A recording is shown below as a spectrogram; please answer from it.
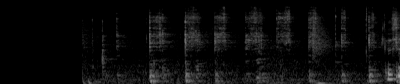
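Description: Egg, milk and cinnamon batter being beaten in a stainless steel bowl, the utensil clicking and scraping against the metal in an irregular run of taps, about two to three a second, starting about a second in.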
